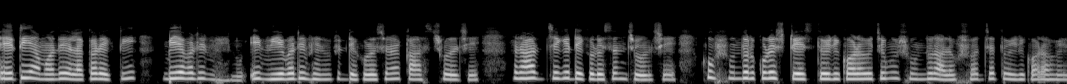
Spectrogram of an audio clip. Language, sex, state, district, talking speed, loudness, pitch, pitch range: Bengali, female, West Bengal, Jalpaiguri, 195 wpm, -17 LUFS, 250 Hz, 230-270 Hz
